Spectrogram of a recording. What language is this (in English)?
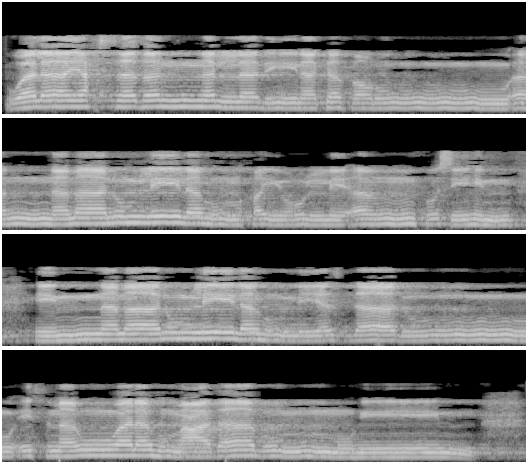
Arabic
